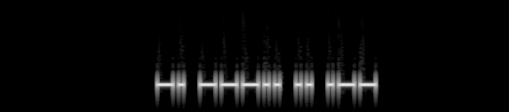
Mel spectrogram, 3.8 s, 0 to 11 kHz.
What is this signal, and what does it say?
Morse code, heard as a keyed tone, about 31 wpm, 700 Hz. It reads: N8IW
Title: USA Call Signs - 4 Characters - 4x Character Spacing - 30wpm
